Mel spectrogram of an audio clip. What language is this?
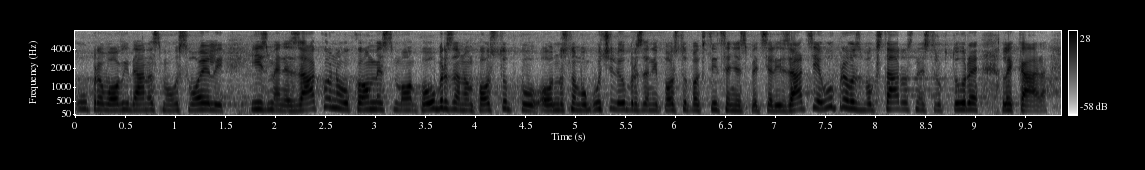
Serbian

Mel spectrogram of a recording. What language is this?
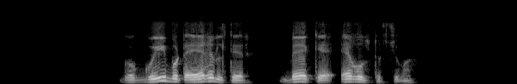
Burushaski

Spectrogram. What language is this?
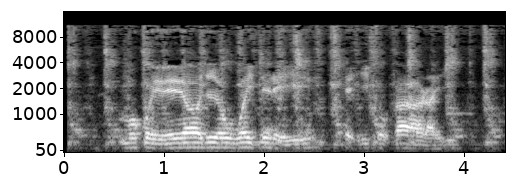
Guarani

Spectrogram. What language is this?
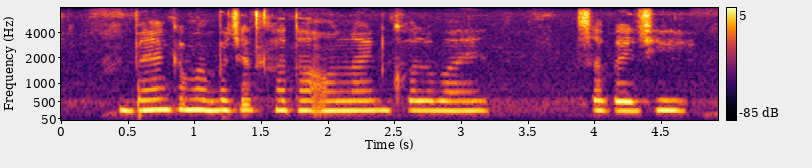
Maithili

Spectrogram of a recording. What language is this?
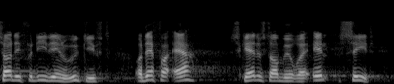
Danish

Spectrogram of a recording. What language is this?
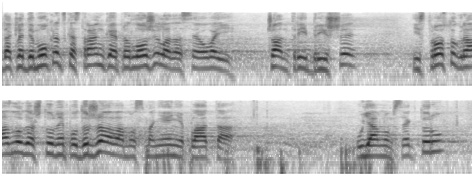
Serbian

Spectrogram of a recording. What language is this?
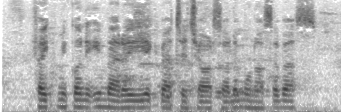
Persian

